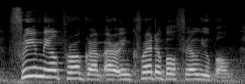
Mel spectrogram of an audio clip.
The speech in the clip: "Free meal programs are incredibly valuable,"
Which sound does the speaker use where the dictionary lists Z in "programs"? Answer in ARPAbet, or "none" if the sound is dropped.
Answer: none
